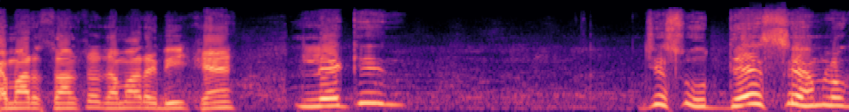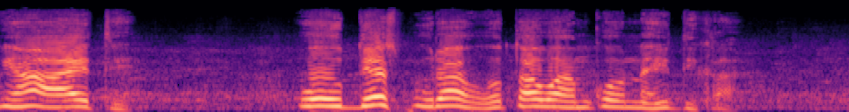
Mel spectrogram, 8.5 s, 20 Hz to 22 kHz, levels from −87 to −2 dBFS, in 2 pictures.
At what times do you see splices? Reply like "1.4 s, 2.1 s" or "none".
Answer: 1.3 s

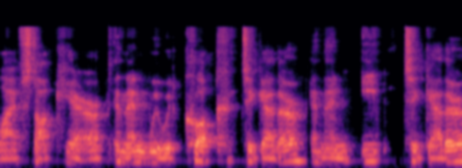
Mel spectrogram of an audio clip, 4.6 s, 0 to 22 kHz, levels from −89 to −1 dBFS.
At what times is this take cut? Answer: 1.1 s, 3.1 s

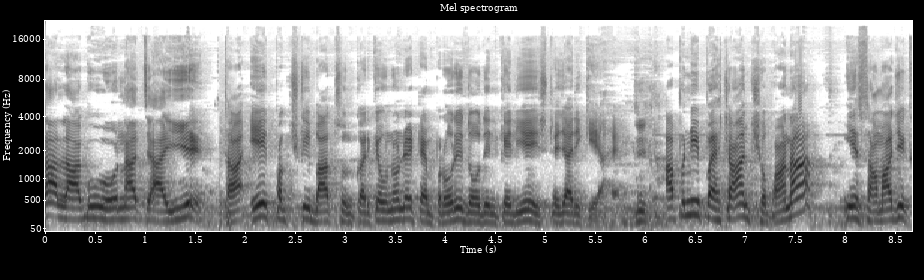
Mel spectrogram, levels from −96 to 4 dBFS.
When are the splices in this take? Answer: 2.0 s, 6.1 s

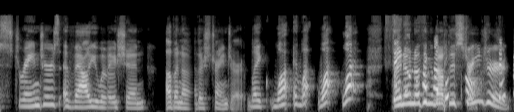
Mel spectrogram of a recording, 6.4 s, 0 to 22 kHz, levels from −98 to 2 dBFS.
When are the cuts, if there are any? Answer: none

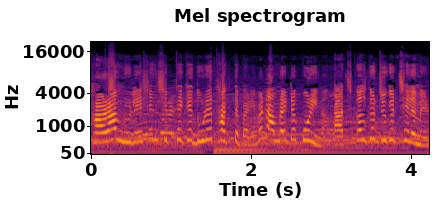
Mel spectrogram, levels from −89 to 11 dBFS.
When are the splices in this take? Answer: 3.0 s

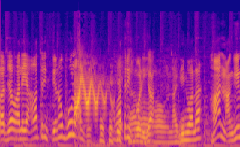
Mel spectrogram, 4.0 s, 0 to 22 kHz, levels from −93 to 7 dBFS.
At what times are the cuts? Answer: 2.0 s

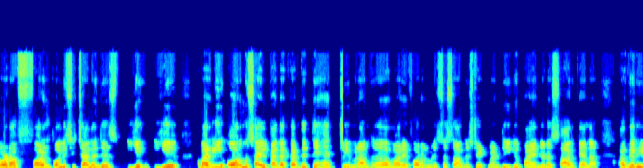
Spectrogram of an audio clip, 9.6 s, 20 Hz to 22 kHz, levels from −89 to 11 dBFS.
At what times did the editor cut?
none

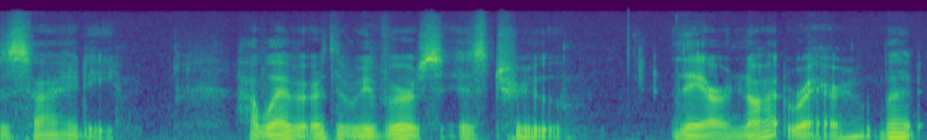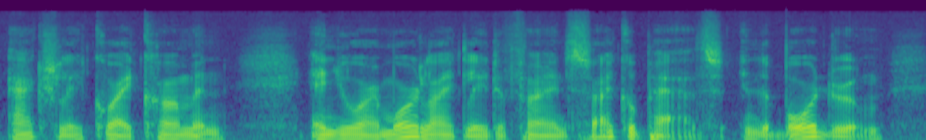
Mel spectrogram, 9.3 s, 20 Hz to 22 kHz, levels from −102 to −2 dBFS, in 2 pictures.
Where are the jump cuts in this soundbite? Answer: 2.5 s

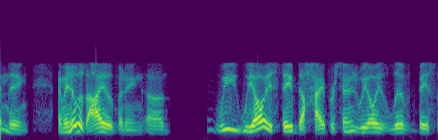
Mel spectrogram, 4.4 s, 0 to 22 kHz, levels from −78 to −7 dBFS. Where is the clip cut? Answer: none

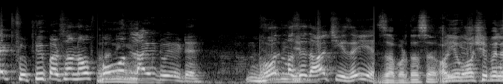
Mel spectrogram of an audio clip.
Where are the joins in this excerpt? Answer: 0.9 s, 3.8 s

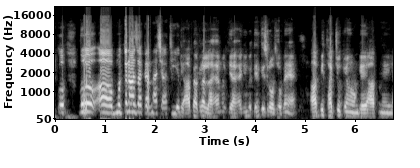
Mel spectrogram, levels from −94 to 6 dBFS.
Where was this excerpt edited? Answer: 2.5 s

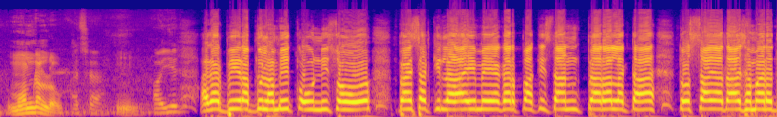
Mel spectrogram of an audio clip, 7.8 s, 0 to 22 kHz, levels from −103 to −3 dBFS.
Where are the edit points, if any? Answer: 1.8 s

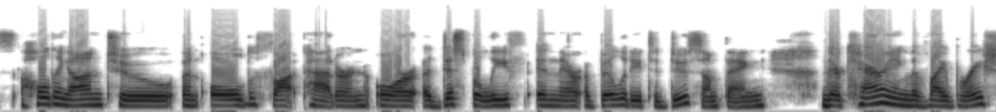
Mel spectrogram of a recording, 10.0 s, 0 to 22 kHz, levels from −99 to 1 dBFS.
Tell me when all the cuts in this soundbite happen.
none

